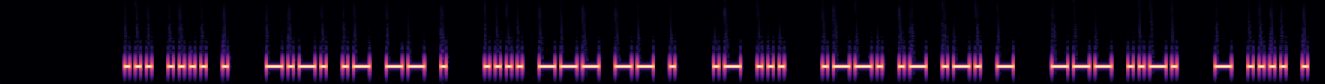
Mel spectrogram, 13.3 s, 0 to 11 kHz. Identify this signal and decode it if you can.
Morse code, heard as a keyed tone, about 21 wpm, 700 Hz. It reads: SHE CAME HOME AS PART OF THE
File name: practice / 22wpm / Sentences with 4-Word Phrases - 22wpm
